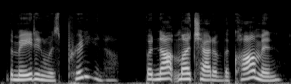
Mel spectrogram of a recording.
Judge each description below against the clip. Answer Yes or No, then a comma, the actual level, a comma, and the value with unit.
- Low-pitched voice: No, high, 225 Hz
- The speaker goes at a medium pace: No, fast, 245 wpm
